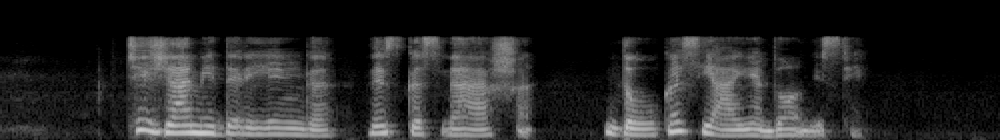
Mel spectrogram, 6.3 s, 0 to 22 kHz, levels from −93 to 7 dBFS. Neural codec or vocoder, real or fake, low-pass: codec, 16 kHz, 1.1 kbps, Voila-Tokenizer; fake; 7.2 kHz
